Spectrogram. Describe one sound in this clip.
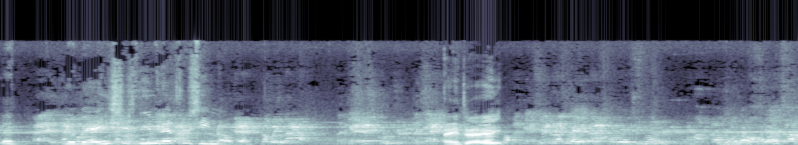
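A young boy talks close by, with animation.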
